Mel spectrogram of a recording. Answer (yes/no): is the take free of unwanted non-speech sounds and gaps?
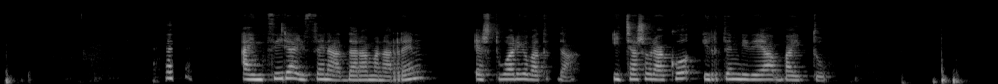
no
